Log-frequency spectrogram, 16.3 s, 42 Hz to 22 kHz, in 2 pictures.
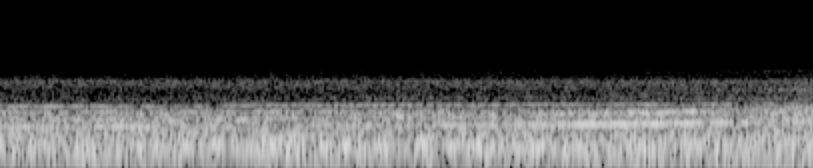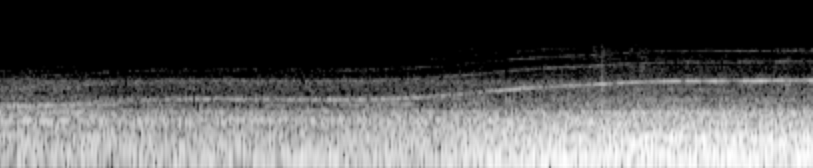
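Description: Boeing 737 MAX 9's CFM LEAP-1B jet engines heard from inside the cabin, first running steadily at low power with a rumble. About twelve seconds in they spool up with a rising whine that settles at a higher pitch, and the rumble grows louder as thrust is set for the takeoff roll.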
